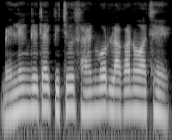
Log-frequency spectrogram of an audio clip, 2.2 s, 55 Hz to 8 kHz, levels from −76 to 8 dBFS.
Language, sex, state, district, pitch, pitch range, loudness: Bengali, male, West Bengal, Cooch Behar, 160 Hz, 155-170 Hz, -14 LUFS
